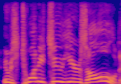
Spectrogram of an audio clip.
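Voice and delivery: loud, very high distraught protest; hammed-up mother's wail; mock wailing. Mother pleading for the old cat, mock wail. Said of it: "my mom calls me weeping".

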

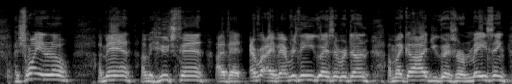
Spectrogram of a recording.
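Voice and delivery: high, hurried starstruck praise; gush, tumbling over your words; gushing fan. Retold or imitated. Huge fan walking up to the [name] backstage, gushing. Retold gushing to a rock star.

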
